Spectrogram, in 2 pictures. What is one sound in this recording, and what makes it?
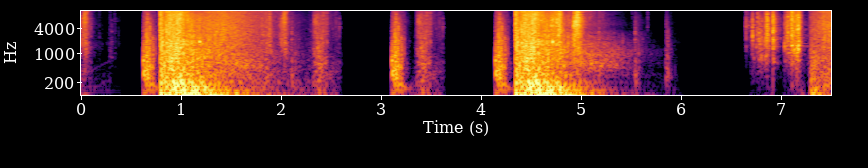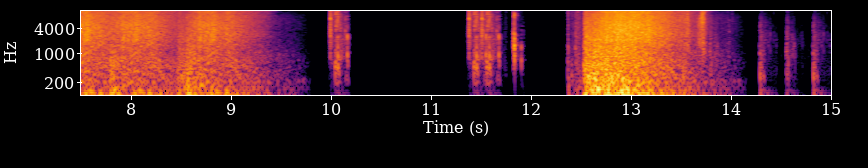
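Ice walls burst up with a loud crackling crash.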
